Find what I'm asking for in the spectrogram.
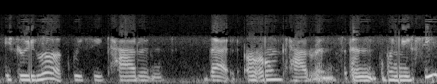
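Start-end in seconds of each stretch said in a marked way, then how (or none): none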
